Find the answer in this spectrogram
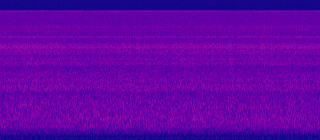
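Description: Steady faint hiss with no other sound: background noise on the documentary soundtrack.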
